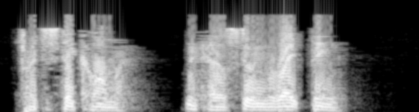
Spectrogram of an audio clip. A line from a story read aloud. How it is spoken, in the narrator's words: In Hebrew, murmured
